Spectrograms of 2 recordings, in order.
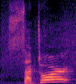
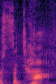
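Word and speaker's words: sataw: I don't know how to speak Thai, but they're called sator or sata. I've seen it phonetically spelled S-A-T-A-W and S-A-T-O-R.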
